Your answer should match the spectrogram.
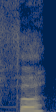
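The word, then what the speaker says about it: phở: It's pronounced fur, but I think there's more of a f in it. So, it's like a fur or something.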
